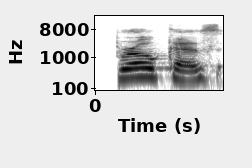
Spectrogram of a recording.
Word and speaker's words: Broca: Broca's area. How do you spell it? B-R-O-C-U-S? Broca.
